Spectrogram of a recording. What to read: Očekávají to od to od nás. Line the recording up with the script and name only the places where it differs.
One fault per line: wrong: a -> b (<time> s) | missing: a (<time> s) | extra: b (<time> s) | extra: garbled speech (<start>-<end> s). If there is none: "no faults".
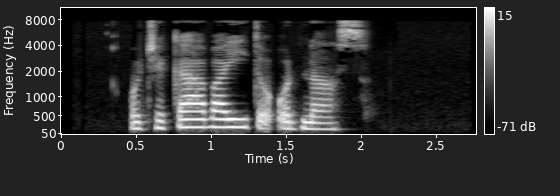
missing: to od (1.6 s)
